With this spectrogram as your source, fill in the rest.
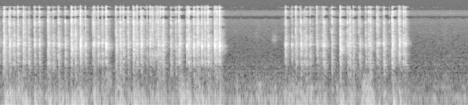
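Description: Keyboard keys clatter rapidly in quick bursts.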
